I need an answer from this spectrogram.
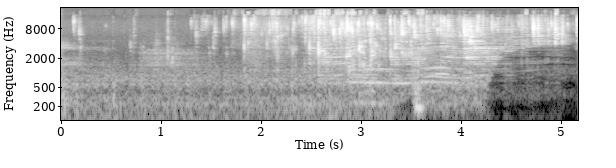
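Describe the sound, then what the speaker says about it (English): Water pours and trickles through the small drain holes of a lid over a cup of dehydrated noodles with veggies and meat, a faint splashing stream that swells and then tapers off. "this is like the easiest way to drain the water out"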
